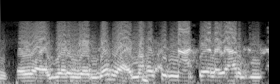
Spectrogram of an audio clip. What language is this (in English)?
Serer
